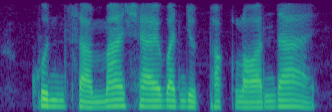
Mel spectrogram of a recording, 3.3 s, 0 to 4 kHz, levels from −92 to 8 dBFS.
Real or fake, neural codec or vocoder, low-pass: real; none; 3.6 kHz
